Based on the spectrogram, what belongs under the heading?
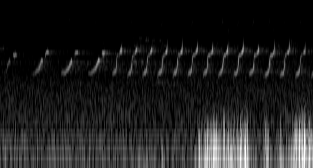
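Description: Northern Cardinal song: a series of clear, rising whistled slurs that speed up into a rapid run of about a dozen notes, with low wind rumble near the end.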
